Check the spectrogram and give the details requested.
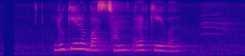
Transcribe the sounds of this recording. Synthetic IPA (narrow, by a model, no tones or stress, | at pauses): lukeɾʌbʌst͡sʰʌnrʌkebʌl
